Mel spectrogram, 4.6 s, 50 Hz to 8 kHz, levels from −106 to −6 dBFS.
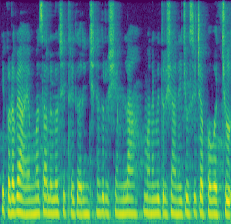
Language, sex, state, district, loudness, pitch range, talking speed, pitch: Telugu, female, Andhra Pradesh, Krishna, -15 LUFS, 185-200 Hz, 115 wpm, 190 Hz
